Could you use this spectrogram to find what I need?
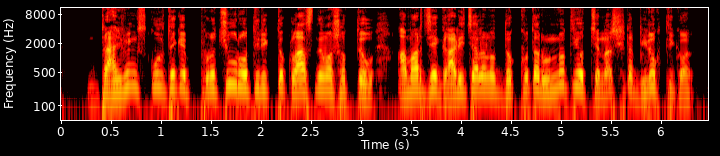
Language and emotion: Bengali, angry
